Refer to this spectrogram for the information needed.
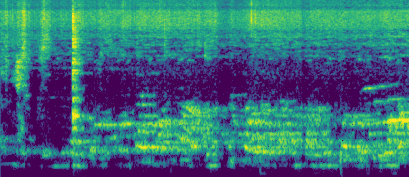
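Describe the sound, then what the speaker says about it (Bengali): Jackfruit seeds frying with turmeric, salt and chili, a soft sizzle under scraping stirs and a clink of metal against the pan, close and fairly quiet. "প্রথমে হলুদ লবণ মরিচ দিয়ে কাঁঠালের বীজগুলো ভেজে নেবেন"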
